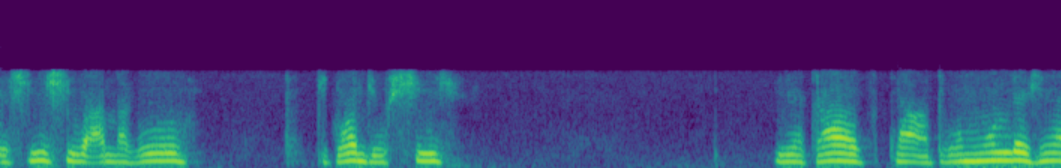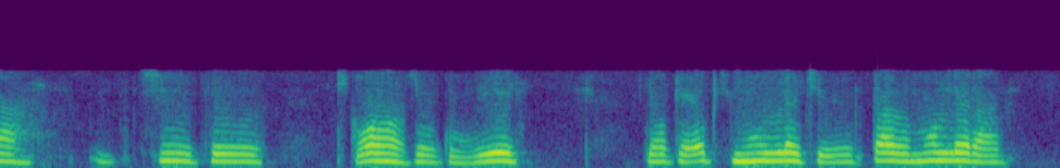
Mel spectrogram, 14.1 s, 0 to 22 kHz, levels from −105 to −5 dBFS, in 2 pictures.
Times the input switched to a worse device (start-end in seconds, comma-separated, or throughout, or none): none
